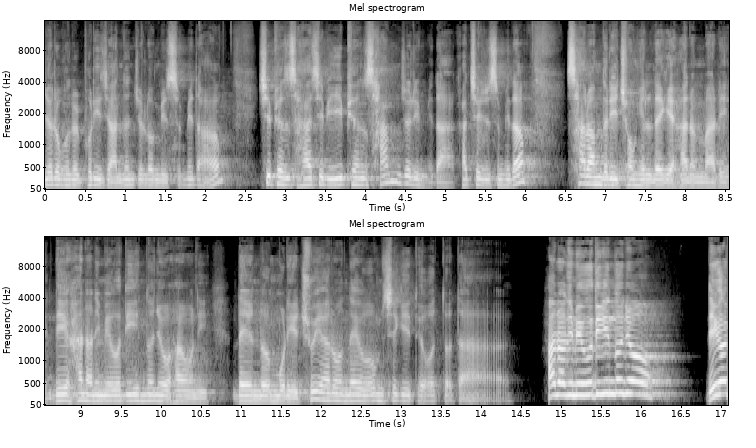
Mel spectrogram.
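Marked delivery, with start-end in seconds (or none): 2.7-6.1 scripture announcement. Acted. 6.5-14.4 loud, measured scripture reading; psalm reading. Acted. Preacher leading congregation in psalm, loud reading. Reads psalm aloud together.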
